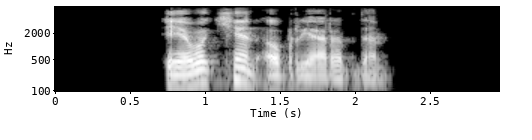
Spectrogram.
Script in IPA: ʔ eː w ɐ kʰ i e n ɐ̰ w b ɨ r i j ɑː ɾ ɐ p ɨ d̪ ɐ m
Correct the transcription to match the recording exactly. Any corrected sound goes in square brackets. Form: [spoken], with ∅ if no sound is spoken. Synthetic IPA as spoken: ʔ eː w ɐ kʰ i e n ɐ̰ w b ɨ r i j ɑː ɾ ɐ [b] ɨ d̪ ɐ m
